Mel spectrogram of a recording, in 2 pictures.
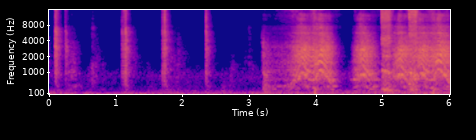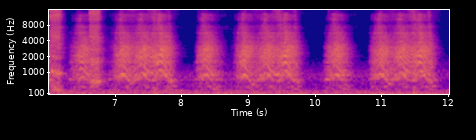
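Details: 1980 Honda CB750F barn find, first start attempt with fresh plugs and ether after spark check: starter churns in slow, labouring surges, no sign of catching; cranks but won't start.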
